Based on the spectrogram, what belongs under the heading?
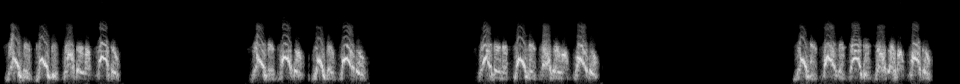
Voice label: a cartoon rat speaking

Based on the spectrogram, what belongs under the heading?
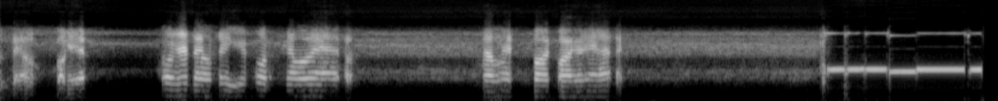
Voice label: a static filled corrupted, male voice

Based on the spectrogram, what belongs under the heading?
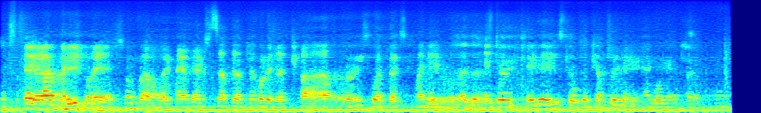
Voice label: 4 male mumbling in the office

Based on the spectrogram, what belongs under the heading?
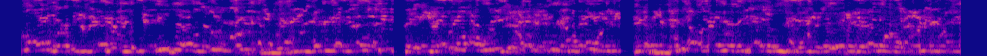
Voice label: space voise high pitch

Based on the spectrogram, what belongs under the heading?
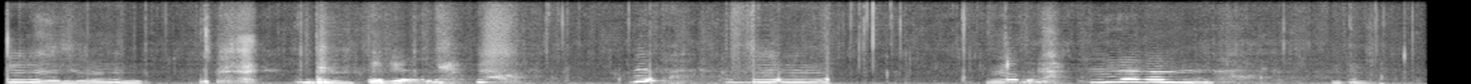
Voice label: a young japanese female i

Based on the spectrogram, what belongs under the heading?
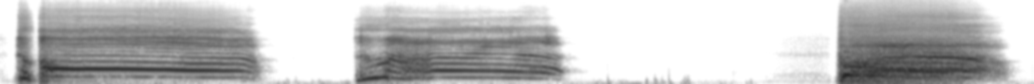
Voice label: angry man shouting

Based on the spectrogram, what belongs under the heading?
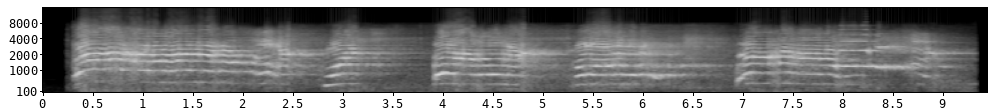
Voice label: a person screaming get ba

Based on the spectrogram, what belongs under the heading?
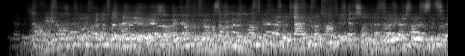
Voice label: people whispering to each; chatting

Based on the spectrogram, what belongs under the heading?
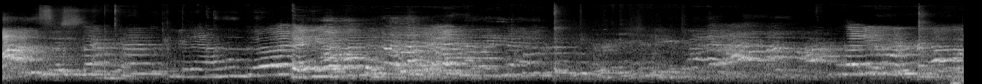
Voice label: children chatting

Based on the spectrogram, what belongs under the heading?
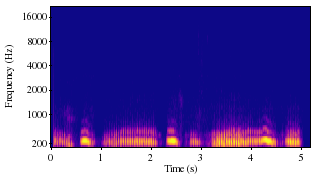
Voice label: warm purring gentle voice

